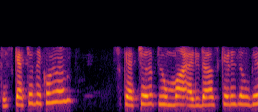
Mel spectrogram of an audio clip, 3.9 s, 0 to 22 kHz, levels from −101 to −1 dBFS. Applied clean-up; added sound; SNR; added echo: none; none; none; none.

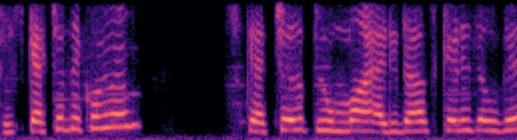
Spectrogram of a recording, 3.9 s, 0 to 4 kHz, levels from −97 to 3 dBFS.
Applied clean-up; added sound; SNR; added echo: neural diffusion model UNIVERSE++.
